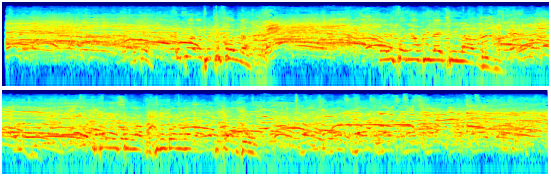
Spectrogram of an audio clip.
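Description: A large crowd cheers and sings along loudly outdoors.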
